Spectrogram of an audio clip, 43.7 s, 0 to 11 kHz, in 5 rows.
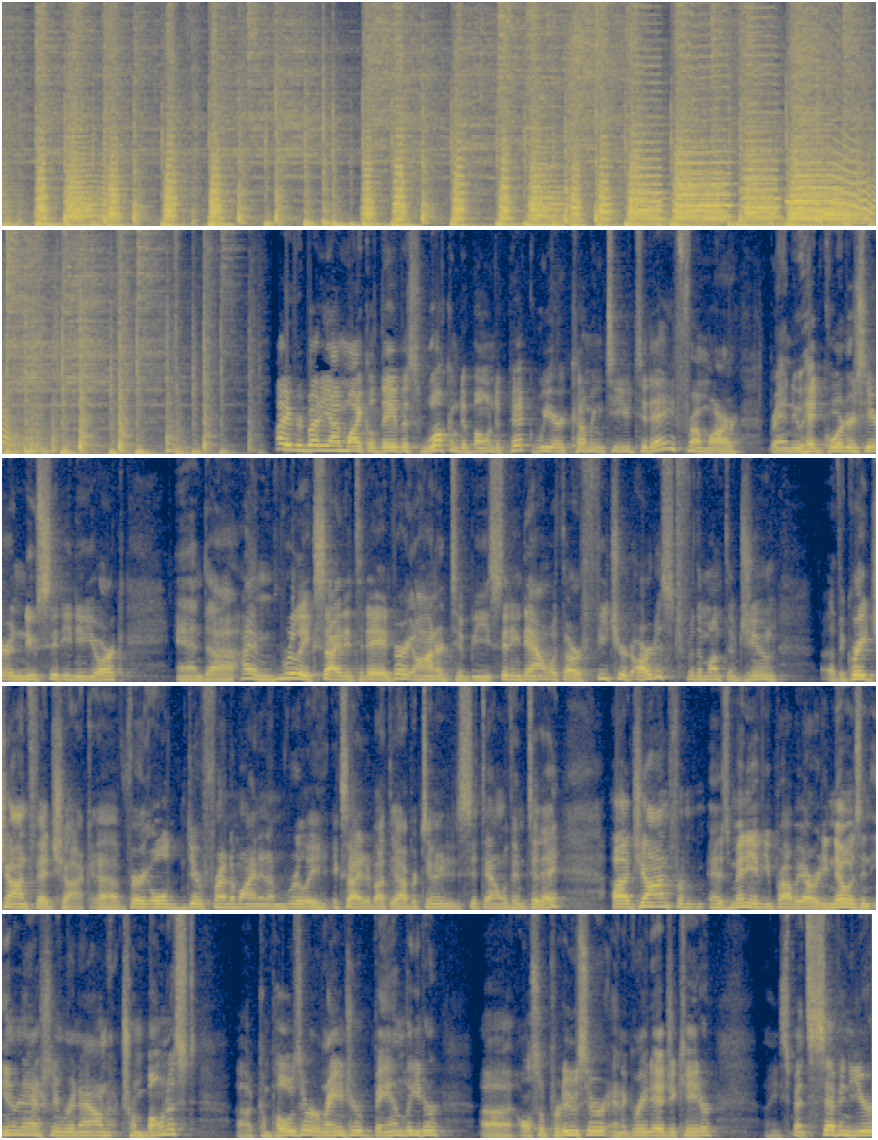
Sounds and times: Trombone: 0:00.0 - 0:02.7, 0:03.6 - 0:09.2.

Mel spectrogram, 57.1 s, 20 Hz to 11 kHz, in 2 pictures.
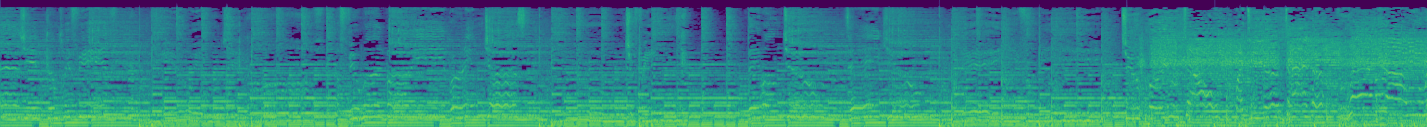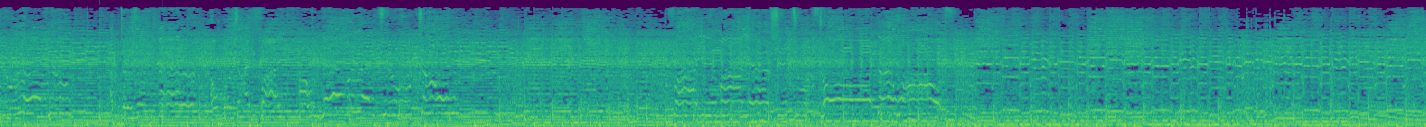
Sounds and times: Music: 0:00.0 - 0:57.0.

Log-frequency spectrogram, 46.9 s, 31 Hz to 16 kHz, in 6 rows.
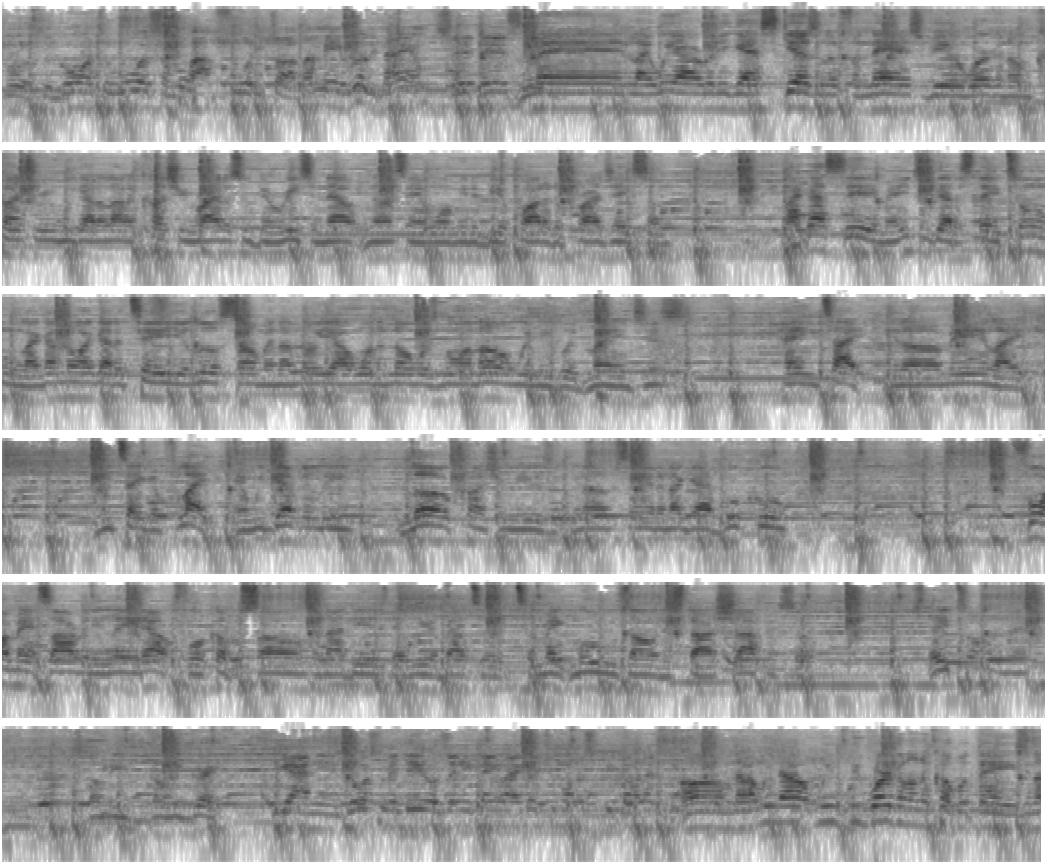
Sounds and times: Speech: 0:00.0 - 0:12.8, 0:13.7 - 0:20.8, 0:21.5 - 0:23.4, 0:24.2 - 0:29.4, 0:30.9 - 0:37.4, 0:38.1 - 0:46.9
Rapping: 0:00.0 - 0:20.9, 0:21.5 - 0:23.6, 0:24.2 - 0:29.6, 0:30.9 - 0:46.9
Music: 0:00.0 - 0:46.9.

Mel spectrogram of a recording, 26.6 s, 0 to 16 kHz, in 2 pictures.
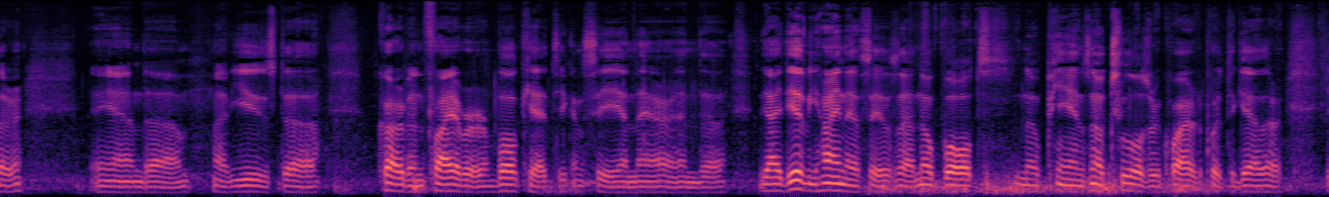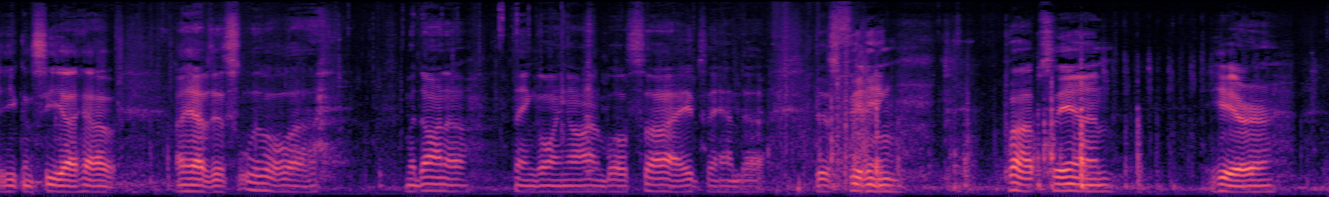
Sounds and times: Speech: 0:00.0 - 0:00.2, 0:00.9 - 0:03.2, 0:03.8 - 0:16.7, 0:17.4 - 0:22.3, 0:23.4 - 0:24.4, 0:25.4 - 0:26.1.

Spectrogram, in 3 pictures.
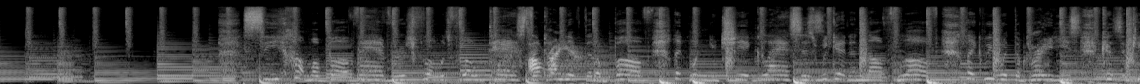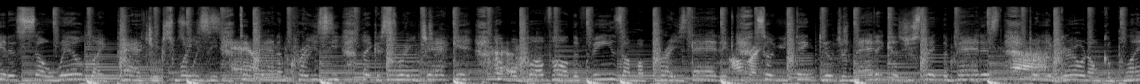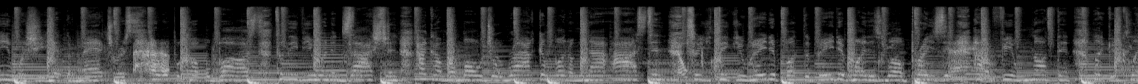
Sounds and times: Guitar: 0:00.0 - 0:34.1.

